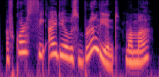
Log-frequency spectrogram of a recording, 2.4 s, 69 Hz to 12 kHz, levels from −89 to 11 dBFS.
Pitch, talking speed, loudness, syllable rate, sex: 270 Hz, 175 wpm, -15 LUFS, 5.3 syllables/s, female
